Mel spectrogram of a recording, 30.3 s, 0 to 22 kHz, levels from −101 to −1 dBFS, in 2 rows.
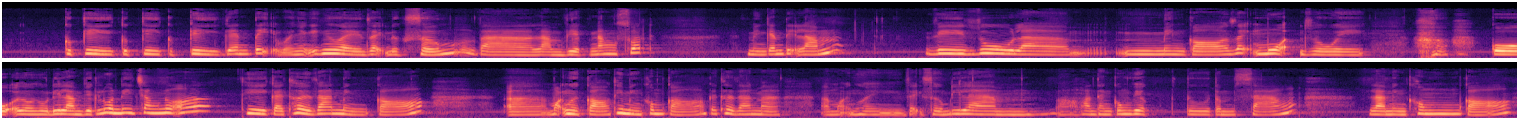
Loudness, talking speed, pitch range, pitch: -25 LUFS, 155 wpm, 195-245 Hz, 210 Hz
